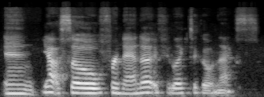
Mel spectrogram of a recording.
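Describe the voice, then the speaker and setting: A woman's voice: medium pitch, level tone, normal speed, creaky. A young woman from China introducing herself on an online panel, friendly with fillers.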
